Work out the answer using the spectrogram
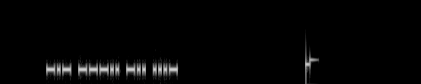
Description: Morse code, heard as a keyed tone, about 40 wpm, 700 Hz. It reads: K8DV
